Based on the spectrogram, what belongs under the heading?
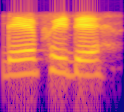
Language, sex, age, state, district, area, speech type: Bodo, female, 60+, Assam, Chirang, rural, conversation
